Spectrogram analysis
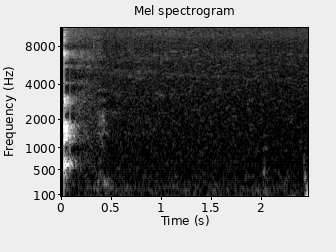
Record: {
  "cough_length": "2.5 s",
  "cough_amplitude": 2016,
  "cough_signal_mean_std_ratio": 0.28,
  "survey_phase": "beta (2021-08-13 to 2022-03-07)",
  "age": "65+",
  "gender": "Female",
  "wearing_mask": "No",
  "symptom_none": true,
  "smoker_status": "Never smoked",
  "respiratory_condition_asthma": false,
  "respiratory_condition_other": false,
  "recruitment_source": "REACT",
  "submission_delay": "8 days",
  "covid_test_result": "Negative",
  "covid_test_method": "RT-qPCR",
  "influenza_a_test_result": "Negative",
  "influenza_b_test_result": "Negative"
}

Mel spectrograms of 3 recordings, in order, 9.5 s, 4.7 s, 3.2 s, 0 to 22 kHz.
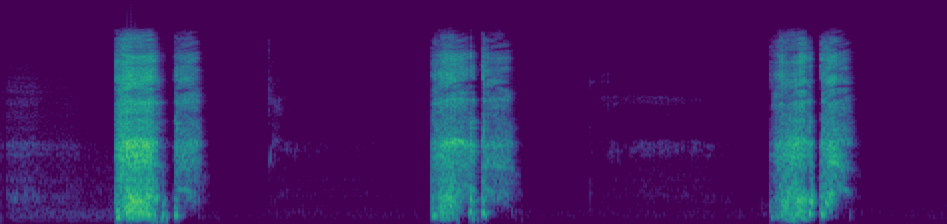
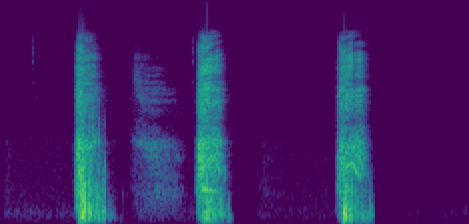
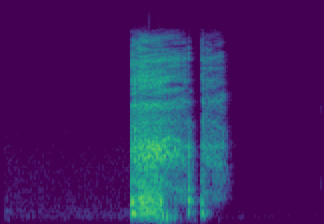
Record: {
  "three_cough_length": "9.5 s",
  "three_cough_amplitude": 28734,
  "three_cough_signal_mean_std_ratio": 0.31,
  "exhalation_length": "4.7 s",
  "exhalation_amplitude": 32768,
  "exhalation_signal_mean_std_ratio": 0.29,
  "cough_length": "3.2 s",
  "cough_amplitude": 30923,
  "cough_signal_mean_std_ratio": 0.34,
  "survey_phase": "beta (2021-08-13 to 2022-03-07)",
  "age": "18-44",
  "gender": "Male",
  "wearing_mask": "No",
  "symptom_runny_or_blocked_nose": true,
  "symptom_sore_throat": true,
  "symptom_fatigue": true,
  "symptom_headache": true,
  "smoker_status": "Never smoked",
  "respiratory_condition_asthma": false,
  "respiratory_condition_other": false,
  "recruitment_source": "Test and Trace",
  "submission_delay": "1 day",
  "covid_test_result": "Positive",
  "covid_test_method": "RT-qPCR",
  "covid_ct_value": 32.6,
  "covid_ct_gene": "ORF1ab gene",
  "covid_ct_mean": 33.2,
  "covid_viral_load": "13 copies/ml",
  "covid_viral_load_category": "Minimal viral load (< 10K copies/ml)"
}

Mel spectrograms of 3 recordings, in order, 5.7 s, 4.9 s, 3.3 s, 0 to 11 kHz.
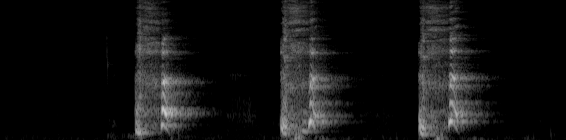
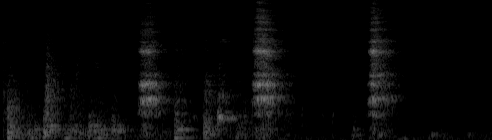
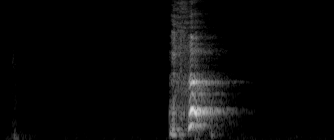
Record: {
  "three_cough_length": "5.7 s",
  "three_cough_amplitude": 6121,
  "three_cough_signal_mean_std_ratio": 0.31,
  "exhalation_length": "4.9 s",
  "exhalation_amplitude": 407,
  "exhalation_signal_mean_std_ratio": 0.51,
  "cough_length": "3.3 s",
  "cough_amplitude": 9329,
  "cough_signal_mean_std_ratio": 0.19,
  "survey_phase": "beta (2021-08-13 to 2022-03-07)",
  "age": "65+",
  "gender": "Female",
  "wearing_mask": "No",
  "symptom_none": true,
  "smoker_status": "Never smoked",
  "respiratory_condition_asthma": false,
  "respiratory_condition_other": false,
  "recruitment_source": "REACT",
  "submission_delay": "2 days",
  "covid_test_result": "Negative",
  "covid_test_method": "RT-qPCR"
}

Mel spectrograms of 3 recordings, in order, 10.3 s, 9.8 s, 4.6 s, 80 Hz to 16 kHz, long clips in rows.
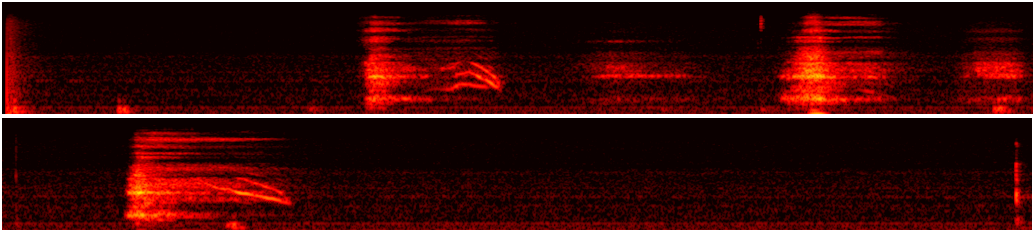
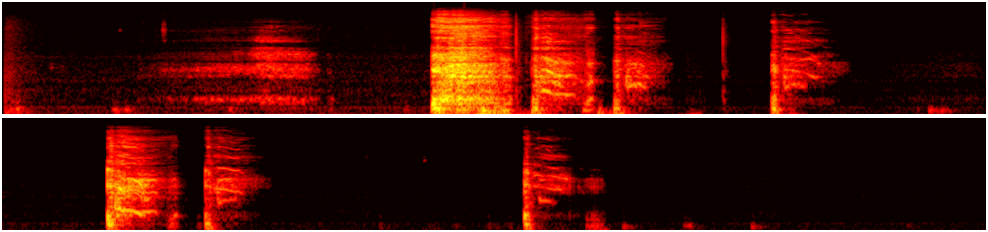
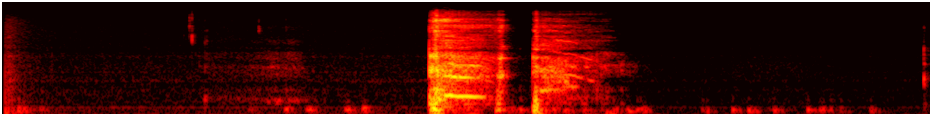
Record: {
  "exhalation_length": "10.3 s",
  "exhalation_amplitude": 5225,
  "exhalation_signal_mean_std_ratio": 0.3,
  "three_cough_length": "9.8 s",
  "three_cough_amplitude": 28750,
  "three_cough_signal_mean_std_ratio": 0.24,
  "cough_length": "4.6 s",
  "cough_amplitude": 21317,
  "cough_signal_mean_std_ratio": 0.25,
  "survey_phase": "beta (2021-08-13 to 2022-03-07)",
  "age": "18-44",
  "gender": "Male",
  "wearing_mask": "No",
  "symptom_cough_any": true,
  "smoker_status": "Never smoked",
  "respiratory_condition_asthma": false,
  "respiratory_condition_other": false,
  "recruitment_source": "REACT",
  "submission_delay": "2 days",
  "covid_test_result": "Negative",
  "covid_test_method": "RT-qPCR",
  "influenza_a_test_result": "Negative",
  "influenza_b_test_result": "Negative"
}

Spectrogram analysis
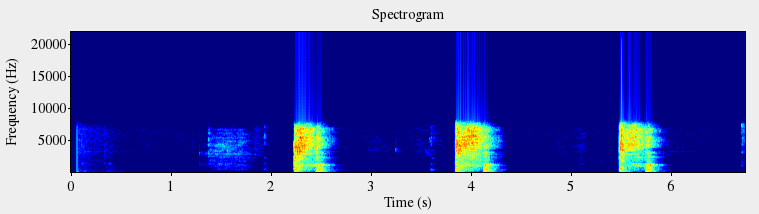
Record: {
  "three_cough_length": "6.7 s",
  "three_cough_amplitude": 32768,
  "three_cough_signal_mean_std_ratio": 0.28,
  "survey_phase": "alpha (2021-03-01 to 2021-08-12)",
  "age": "45-64",
  "gender": "Male",
  "wearing_mask": "No",
  "symptom_none": true,
  "smoker_status": "Never smoked",
  "respiratory_condition_asthma": false,
  "respiratory_condition_other": false,
  "recruitment_source": "REACT",
  "submission_delay": "1 day",
  "covid_test_result": "Negative",
  "covid_test_method": "RT-qPCR"
}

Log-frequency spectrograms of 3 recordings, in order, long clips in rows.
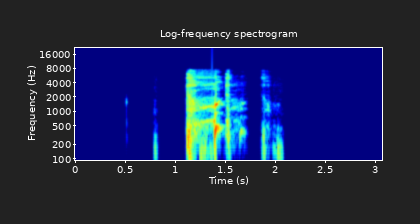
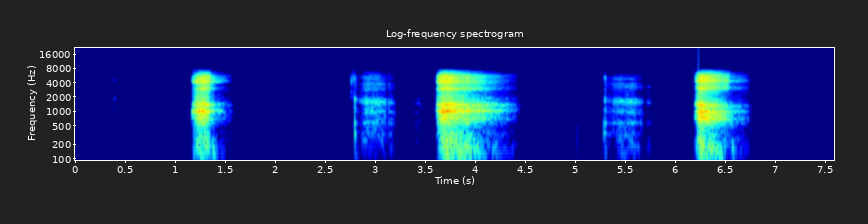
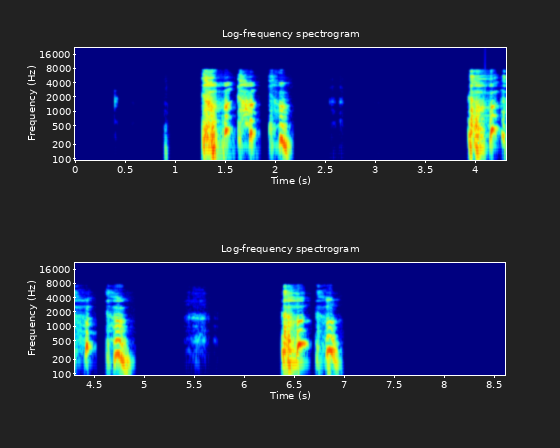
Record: {
  "cough_length": "3.1 s",
  "cough_amplitude": 29072,
  "cough_signal_mean_std_ratio": 0.21,
  "exhalation_length": "7.6 s",
  "exhalation_amplitude": 24255,
  "exhalation_signal_mean_std_ratio": 0.27,
  "three_cough_length": "8.6 s",
  "three_cough_amplitude": 31647,
  "three_cough_signal_mean_std_ratio": 0.29,
  "survey_phase": "beta (2021-08-13 to 2022-03-07)",
  "age": "45-64",
  "gender": "Female",
  "wearing_mask": "No",
  "symptom_none": true,
  "smoker_status": "Current smoker (e-cigarettes or vapes only)",
  "respiratory_condition_asthma": false,
  "respiratory_condition_other": false,
  "recruitment_source": "REACT",
  "submission_delay": "2 days",
  "covid_test_result": "Negative",
  "covid_test_method": "RT-qPCR",
  "influenza_a_test_result": "Negative",
  "influenza_b_test_result": "Negative"
}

